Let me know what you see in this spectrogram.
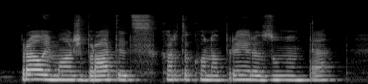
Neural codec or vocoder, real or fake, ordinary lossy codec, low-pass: none; real; none; none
